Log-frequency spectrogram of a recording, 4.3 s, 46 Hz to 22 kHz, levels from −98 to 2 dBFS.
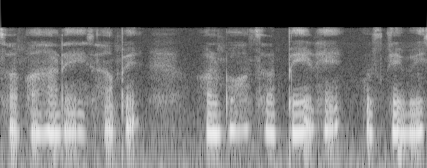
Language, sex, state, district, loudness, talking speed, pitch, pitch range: Hindi, female, Chhattisgarh, Sukma, -17 LUFS, 180 wpm, 170 Hz, 170-185 Hz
